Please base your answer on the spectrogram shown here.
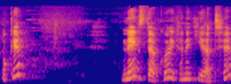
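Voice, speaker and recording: A woman's voice: high-pitched, big pitch swings, moderate pace, pushed and bright, slight background noise. A woman with a West Bengal Bengali accent teaching a children's English lesson, patiently asking questions and then answering them herself. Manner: patient, asks and answers her own questions.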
